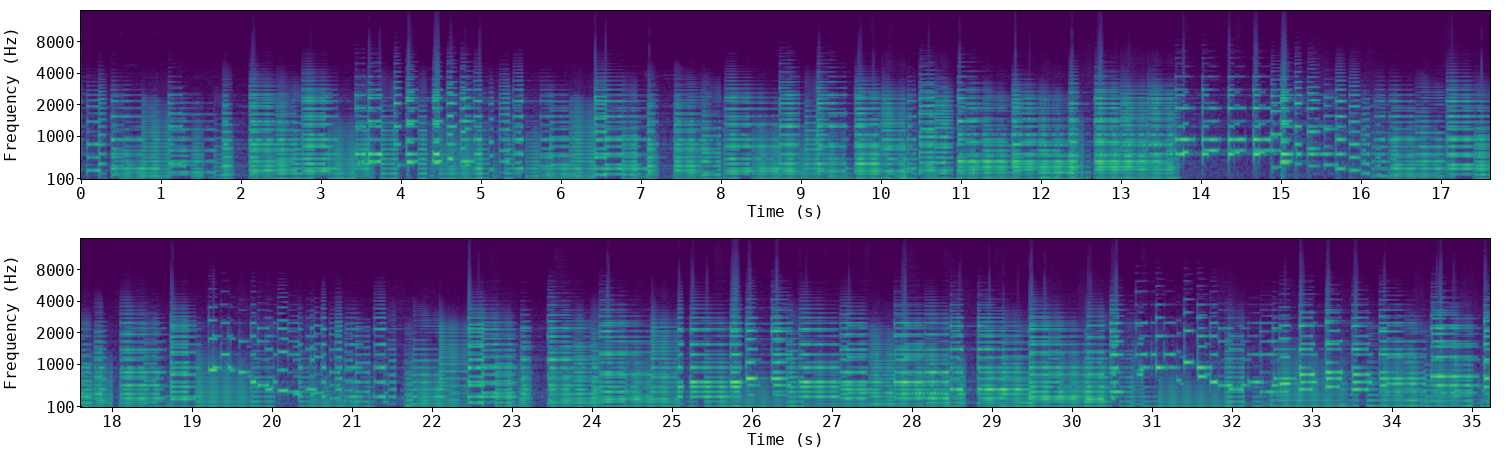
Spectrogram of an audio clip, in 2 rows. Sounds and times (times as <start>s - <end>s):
Electric piano: 0.0s - 35.2s.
